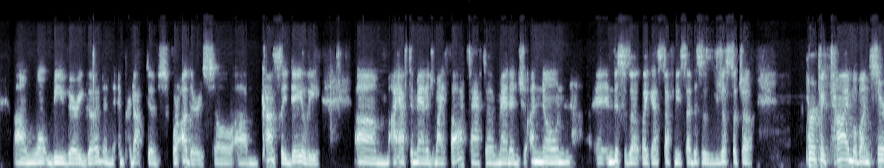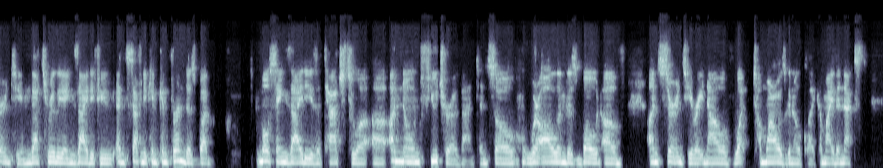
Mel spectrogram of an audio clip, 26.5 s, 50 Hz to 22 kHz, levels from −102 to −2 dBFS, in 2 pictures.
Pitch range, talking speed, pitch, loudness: 95-105 Hz, 200 wpm, 100 Hz, -15 LUFS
